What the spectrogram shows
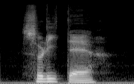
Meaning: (adjective) solitary, alone (living alone or being by oneself); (noun) loner, solitary person
- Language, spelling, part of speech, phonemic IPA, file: French, solitaire, adjective / noun, /sɔ.li.tɛʁ/, Fr-solitaire.ogg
